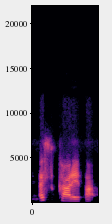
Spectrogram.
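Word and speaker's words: エスカレーター: Kemudian eskalator, itu eskareta.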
